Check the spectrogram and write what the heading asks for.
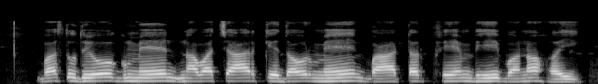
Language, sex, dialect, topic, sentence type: Magahi, male, Central/Standard, agriculture, statement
